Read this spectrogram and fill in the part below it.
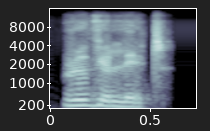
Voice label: "rivulet", Indian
